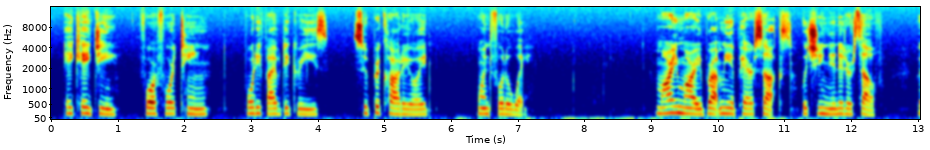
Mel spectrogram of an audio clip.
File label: AKG Super Cardiod 1ft; AKG 414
